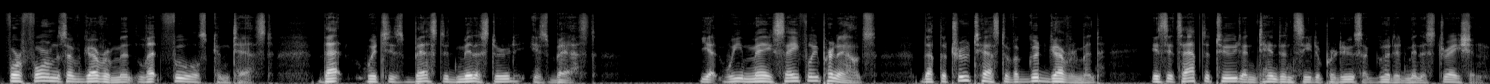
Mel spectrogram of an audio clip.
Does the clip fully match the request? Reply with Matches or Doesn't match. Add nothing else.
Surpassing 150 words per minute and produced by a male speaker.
Doesn't match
